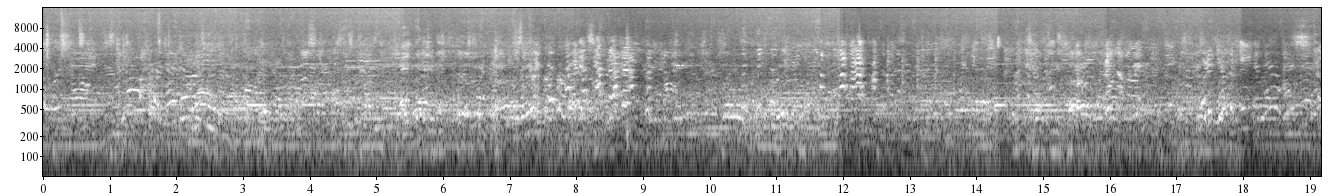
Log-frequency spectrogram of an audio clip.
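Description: Indistinct talk and chatter from spectators close to the microphone, several voices overlapping, with a sharp knock about twelve seconds in.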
